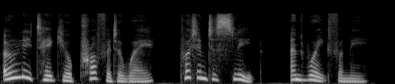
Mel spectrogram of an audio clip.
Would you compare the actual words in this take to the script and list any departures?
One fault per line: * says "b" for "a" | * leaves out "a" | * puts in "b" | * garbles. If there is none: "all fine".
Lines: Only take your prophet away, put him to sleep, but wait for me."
* says "and" for "but"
